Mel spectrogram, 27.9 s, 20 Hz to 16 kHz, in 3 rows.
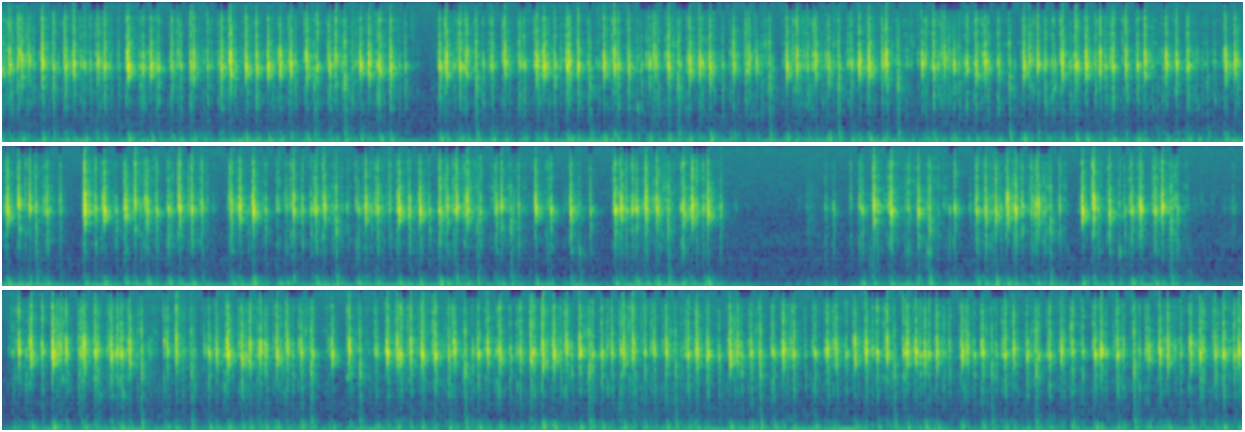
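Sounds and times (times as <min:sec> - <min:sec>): typing on mechanical keyboard: 0:00.0 - 0:14.8, 0:15.4 - 0:27.9.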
